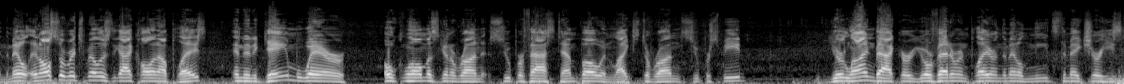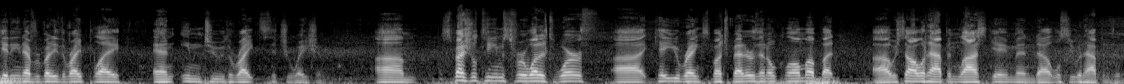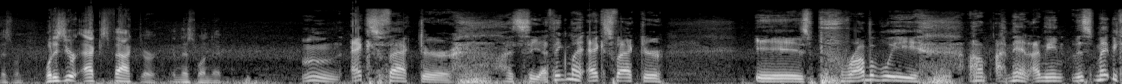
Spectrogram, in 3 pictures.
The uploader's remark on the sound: KU Tailgating Show at Big Mill. Live pregame show.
